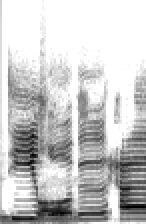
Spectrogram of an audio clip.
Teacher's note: T-nya tipis. T-nya tipis, baru dot-nya yang tebal.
